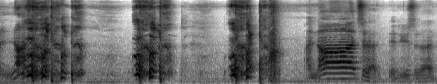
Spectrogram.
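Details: Girl coughing: three clusters of two or three quick coughs, then a drawn-out voiced vocal sound; repeated short bouts of coughing.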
